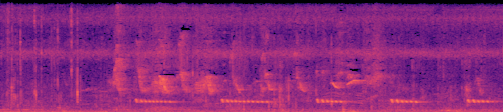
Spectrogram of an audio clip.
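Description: Birds calling: one repeats a short, slightly falling note five times, about once every second and a quarter, with higher chirps over it.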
